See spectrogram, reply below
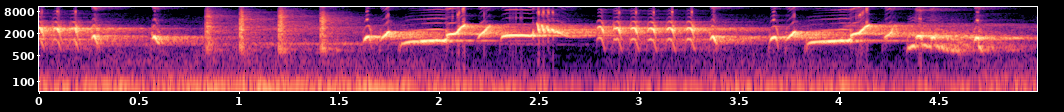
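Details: White-rumped shama singing competitively, a quick series of clicks followed by bright, stepped whistled notes rising and falling in a flowing, repeated phrase.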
